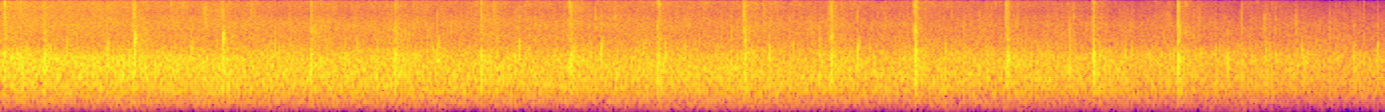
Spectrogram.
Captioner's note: applause and music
